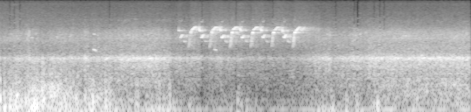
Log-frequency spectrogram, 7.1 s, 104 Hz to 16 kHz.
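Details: Osprey at a nest in Savannah on a windy day, 12 June 2021, as the oldest chick makes its first fledge; a short run of five sharp, high chirps rises above steady wind noise.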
